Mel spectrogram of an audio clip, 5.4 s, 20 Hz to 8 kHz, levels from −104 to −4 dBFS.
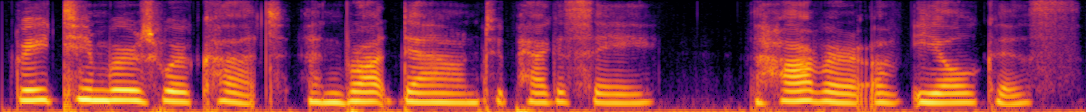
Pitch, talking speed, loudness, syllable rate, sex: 210 Hz, 145 wpm, -16 LUFS, 4.3 syllables/s, female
